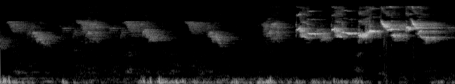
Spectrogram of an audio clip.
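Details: Perch-changing caged Double-collared Seedeater gives a series of high downslurred chirps, evenly repeated, then an intense, jangling, buzzy burst of song; light tapping of movement sounds underneath.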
